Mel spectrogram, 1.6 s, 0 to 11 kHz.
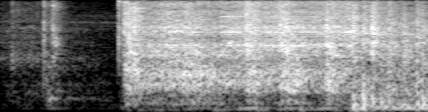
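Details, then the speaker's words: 2002 Ford Ranger chassis and engine under a 1985 Ranger body, first start after swapping in the 2002 wiring harness, instrument cluster disconnected: brief crank, then catches at once and settles into a smooth, even idle; normal start. "the thing still starts and runs without it some newer cars need the cluster to start and run but this one doesn't so that's awesome"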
